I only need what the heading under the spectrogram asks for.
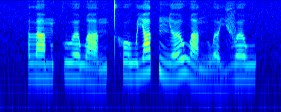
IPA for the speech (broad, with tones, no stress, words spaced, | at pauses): la˧mku˧ə̯ wa˨˩˨nt̪ʰo˧w ja˦˥t̚ɲəː˧˥wa˨˩nwə˨˩˨j və˧w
